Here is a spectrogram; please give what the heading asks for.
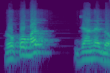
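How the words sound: The pause comes right after 'mat'.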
